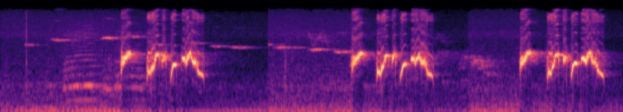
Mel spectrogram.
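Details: Red-whiskered bulbul fighting song used in training birds: three loud phrases of fast, rising-and-falling whistled notes about every two seconds, over a steady low hum and faint thin whistles from other birds.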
